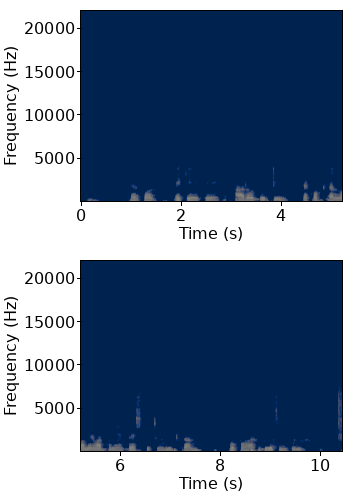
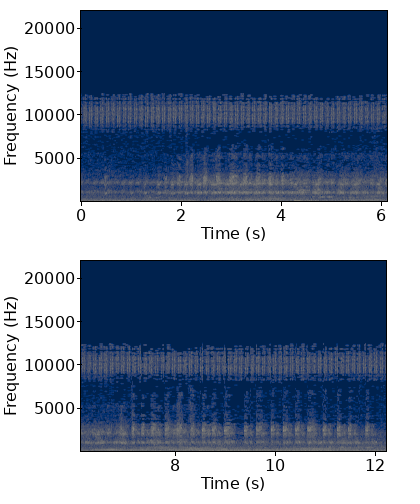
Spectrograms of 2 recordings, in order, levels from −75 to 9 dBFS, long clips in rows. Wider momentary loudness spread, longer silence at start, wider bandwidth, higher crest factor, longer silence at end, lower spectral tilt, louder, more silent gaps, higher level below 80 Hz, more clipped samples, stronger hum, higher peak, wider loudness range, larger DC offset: first, 14 LU vs 4 LU; about the same, 0.1 s vs 0 s; second, 6.4 kHz vs 13 kHz; about the same, 20 dB vs 16 dB; about the same, 0 s vs 0 s; first, -7 dB/octave vs -2.5 dB/octave; second, -39 LUFS vs -34 LUFS; neither; second, -68 dBFS vs -42 dBFS; neither; neither; about the same, -20 dBFS vs -18 dBFS; about the same, 3 LU vs 2 LU; neither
